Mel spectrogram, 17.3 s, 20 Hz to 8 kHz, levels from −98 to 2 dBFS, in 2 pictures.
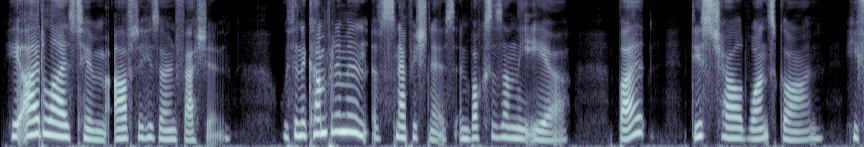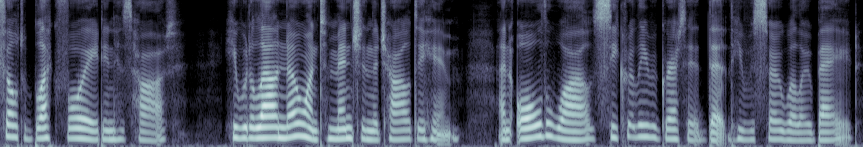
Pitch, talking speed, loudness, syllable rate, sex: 205 Hz, 185 wpm, -20 LUFS, 5.0 syllables/s, female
